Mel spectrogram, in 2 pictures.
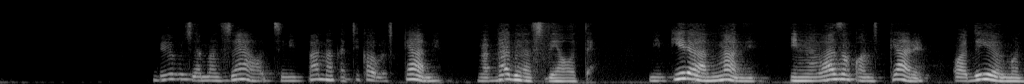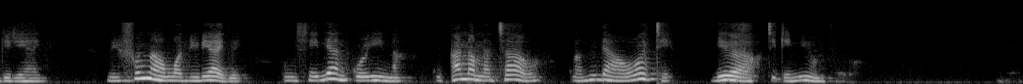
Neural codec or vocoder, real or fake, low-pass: codec, 16 kHz, 0.5 kbps, X-Codec, HuBERT features, trained on general audio; fake; 7.2 kHz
